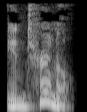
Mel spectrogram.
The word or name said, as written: internal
